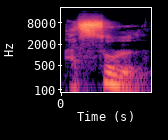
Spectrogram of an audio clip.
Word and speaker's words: azul: El sonido único de la consonante Z, Z, se pronuncia con este carácter como en azul, azul. Habíamos visto que esta letra se pronuncia como las letras TH en la palabra thanks en inglés.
